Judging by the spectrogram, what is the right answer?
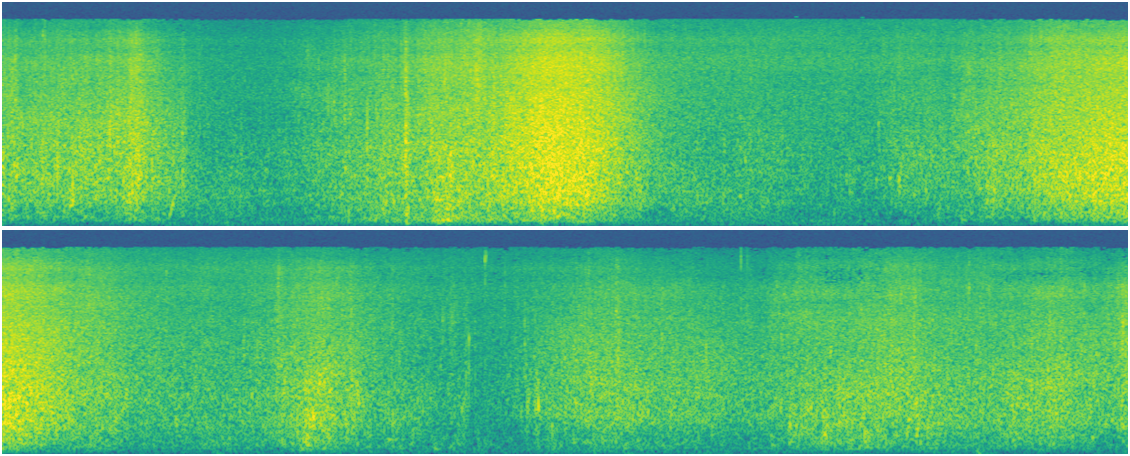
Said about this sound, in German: Dein Atem passt sich dem gleichmäßigen Rauschen des Meeres an.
